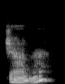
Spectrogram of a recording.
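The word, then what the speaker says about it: jhana: word diana is sanskrit the pali is j in english is transcribed as j h a n a jana not the one that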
